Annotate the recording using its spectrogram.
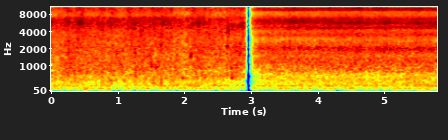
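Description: Fountain water splashes and gushes steadily.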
